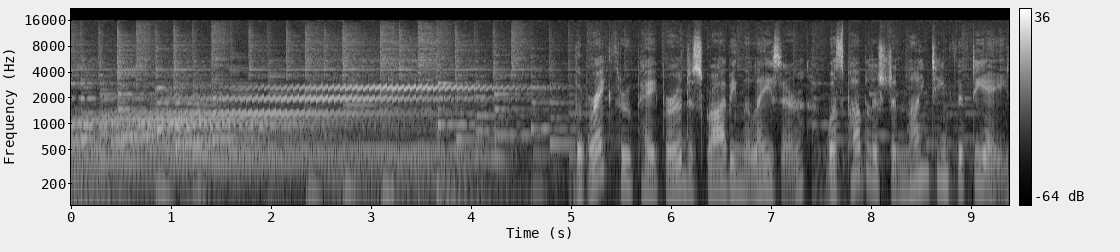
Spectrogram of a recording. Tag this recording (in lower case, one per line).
music
speech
